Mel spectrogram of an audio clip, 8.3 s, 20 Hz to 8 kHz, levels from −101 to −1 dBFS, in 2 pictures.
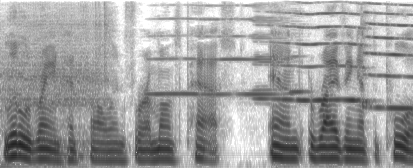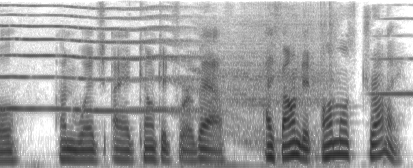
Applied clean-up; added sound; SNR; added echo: none; Squeak; 11 dB; none.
